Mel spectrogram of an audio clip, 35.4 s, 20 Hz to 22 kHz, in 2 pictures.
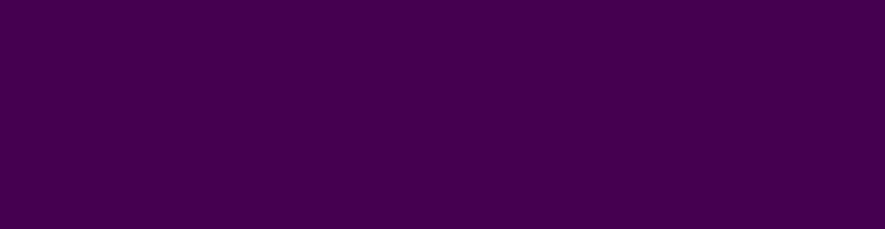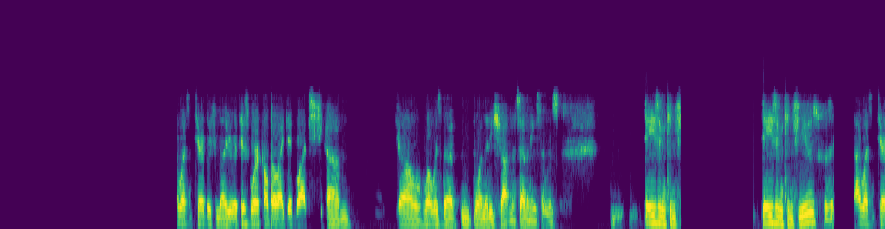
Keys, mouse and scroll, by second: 1.1 Return, 4.6 click, 8.2 click, 12.5 click, 12.9 click, 14.9-15.3 scroll down 1, 15.7 scroll down 1, 16.6 scroll down 2, 17.1 scroll down 2, 17.7 scroll up 2, 19.9 scroll up 2, 21.0 click, 22.9 click, 25.1-31.4 drag, 31.2 space, 32.1 ctrl+shift+Delete, 32.7 space, 33.2-34.2 drag, 34.3 space, 34.7 click, 34.7 space.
